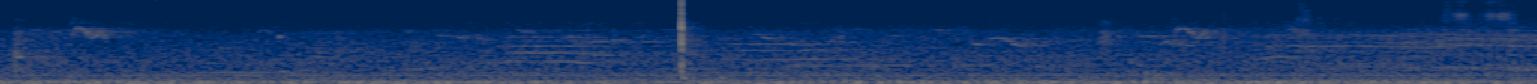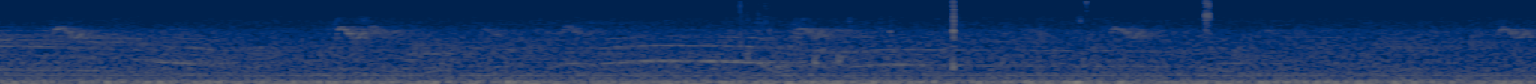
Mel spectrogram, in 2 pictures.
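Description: Faint birds chirping in the background, with a steady low hum and a single sharp click about two seconds in.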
